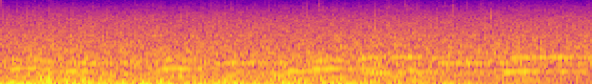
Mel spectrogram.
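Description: Steady rain falling in Burmecia, the rain-soaked city in the video game Final Fantasy IX Remaster, a continuous even hiss of droplets without pauses, faint and alone.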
